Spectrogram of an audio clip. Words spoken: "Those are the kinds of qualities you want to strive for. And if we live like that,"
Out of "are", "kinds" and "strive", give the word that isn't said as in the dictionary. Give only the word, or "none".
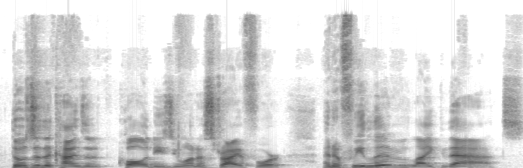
none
